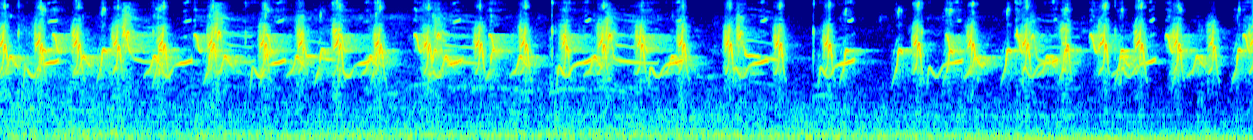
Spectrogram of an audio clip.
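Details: Dark-necked tailorbird from northern Thailand giving bursts of rapid high chirps in groups separated by short pauses, the notes sharp and piercing against a calm background.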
